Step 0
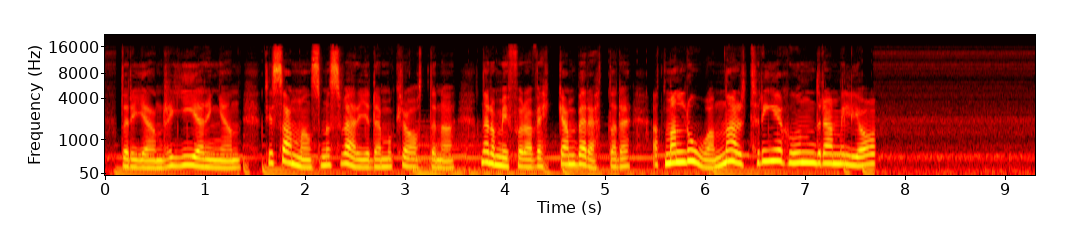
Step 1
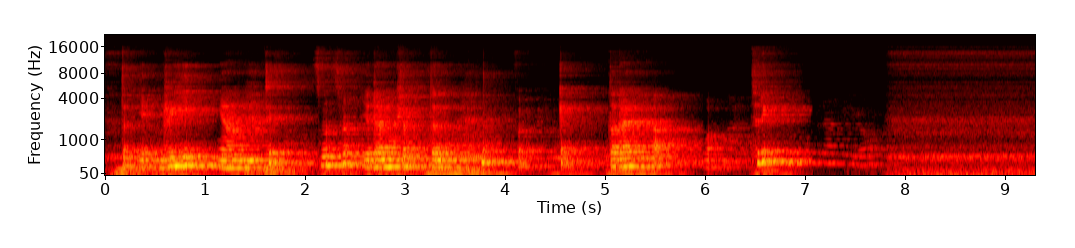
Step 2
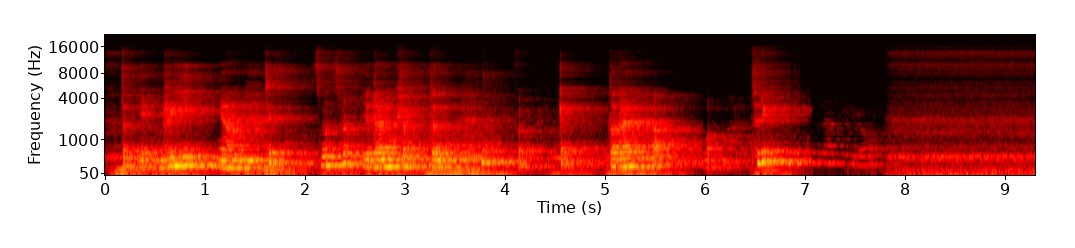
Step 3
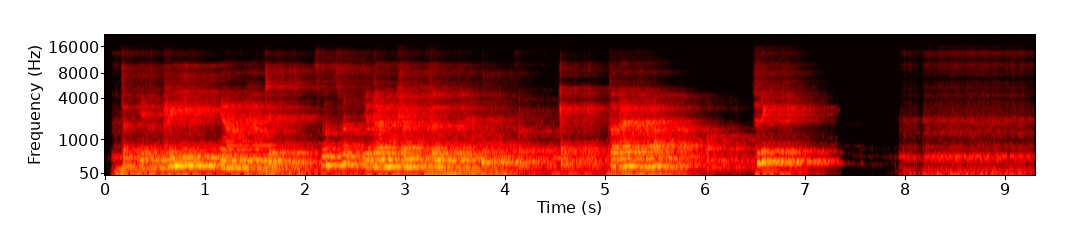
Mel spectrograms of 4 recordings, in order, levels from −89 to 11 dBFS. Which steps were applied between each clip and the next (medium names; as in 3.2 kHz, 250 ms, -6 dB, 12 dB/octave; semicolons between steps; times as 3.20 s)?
inverted gate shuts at -16 dBFS, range -33 dB; gated-style reverb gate 490 ms falling, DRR -5 dB; trim -8 dB
endings held to a fixed fall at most 210 dB/s
gate -50 dBFS, range -26 dB; loudspeakers at several distances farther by 51 m -9 dB, 82 m -9 dB, 96 m -7 dB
